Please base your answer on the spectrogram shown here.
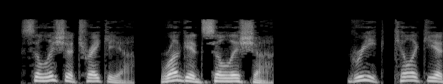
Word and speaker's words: Cilicia: The palatalization of C occurring in the West in later Vulgar Latin c. 500 to 700 accounts for its modern pronunciation in English. Cilicia Trachea, rugged Cilicia.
